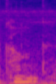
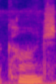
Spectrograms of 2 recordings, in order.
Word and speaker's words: conch: is a welc or a conch or a conch depending on how you want to pronounce it and we find these all the time so this is their children and uh like i said that the term welk and konk seems to be interchangeable here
